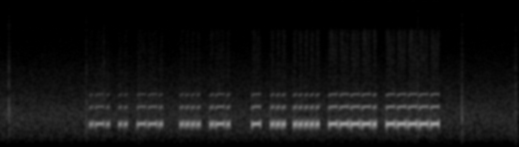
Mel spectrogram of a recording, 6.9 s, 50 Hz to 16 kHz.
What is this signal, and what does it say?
Morse code, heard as a keyed tone, hand-sent with a paddle, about 32 wpm, 530 Hz, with fading and static crashes. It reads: RIG HR TS590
